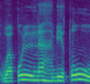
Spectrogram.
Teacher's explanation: না থামলে মিম্মা কানা ফিহি ওয়া কুলনা, তখন এই ইয়াটাকে আমরা টানবো না, ফিহি ওয়া কুলনা, ওয়াও স্পষ্ট, কফ ভারী, লাম পাতলা, ওয়া কুলনা নাহবিতু, এখানে হাটা সুন্দর করে বলতে হবে, হাটা যেন পুরোটা বাতাস হয়ে না যায়, আওয়াজ থাকবে বাতাস, দুইটা মিক্সচার থাকবে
